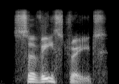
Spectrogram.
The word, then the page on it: Civvy Street: British English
